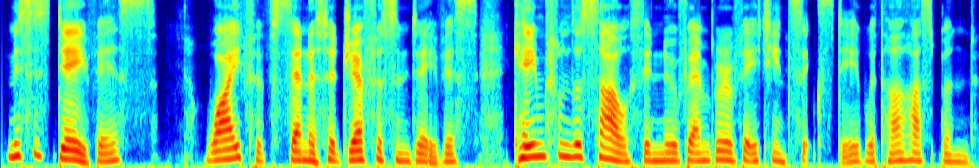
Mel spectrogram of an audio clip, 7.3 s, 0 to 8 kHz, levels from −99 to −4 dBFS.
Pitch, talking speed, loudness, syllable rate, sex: 155 Hz, 155 wpm, -20 LUFS, 4.6 syllables/s, female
